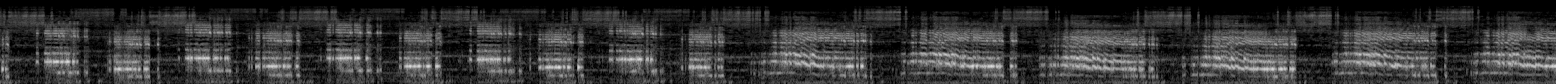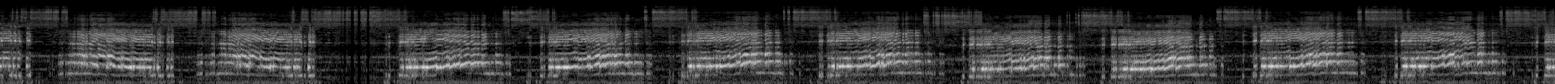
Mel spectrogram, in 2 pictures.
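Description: A cartoon voice, the Annoying Orange's, heavily distorted by pitch-warping audio effects and looped. First come quick repeated syllables about twice a second. From about eight seconds in, longer syllables follow about once a second, each wavering up and down in pitch.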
